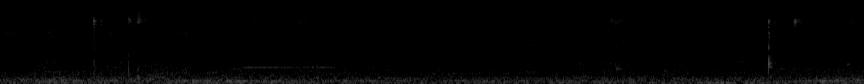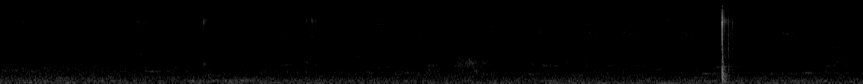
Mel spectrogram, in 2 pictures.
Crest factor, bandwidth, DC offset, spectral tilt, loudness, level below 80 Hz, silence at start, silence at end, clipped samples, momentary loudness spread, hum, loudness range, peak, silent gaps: 48 dB; 16 kHz; under 0.1%; -2.5 dB/octave; -53 LUFS; -66 dBFS; 0 s; 0 s; under 0.1%; 5 LU; none; 13 LU; -8 dBFS; none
